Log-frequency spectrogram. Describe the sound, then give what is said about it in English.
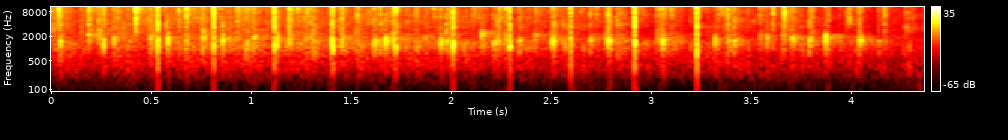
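An audience of students and parents at a meeting applauds the presenters steadily, a dense wash of many hands clapping with a few sharp, louder claps standing out, sustained at an even level throughout. “So let's give the presenters another round of applause.”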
